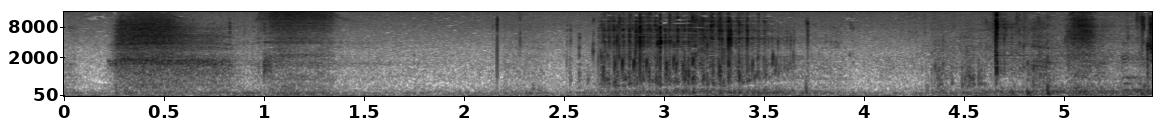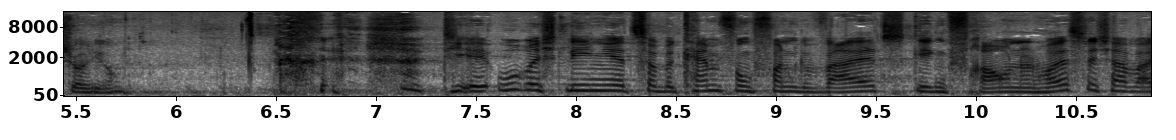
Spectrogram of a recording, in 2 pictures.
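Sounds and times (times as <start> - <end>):
faint wet slurping and swallowing: 2.5 - 5.2
sipping water: 2.5 - 5.3
speech: 5.5 - 5.9, 7.1 - 10.8.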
